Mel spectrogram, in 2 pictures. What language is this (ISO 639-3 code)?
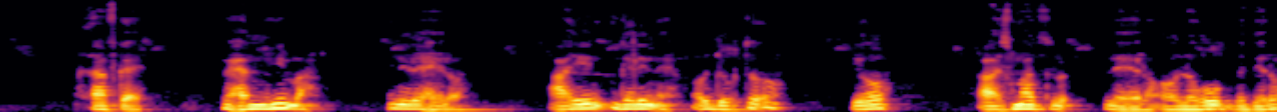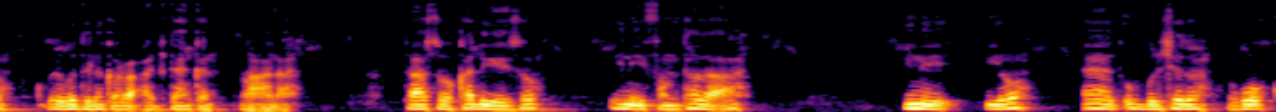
som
